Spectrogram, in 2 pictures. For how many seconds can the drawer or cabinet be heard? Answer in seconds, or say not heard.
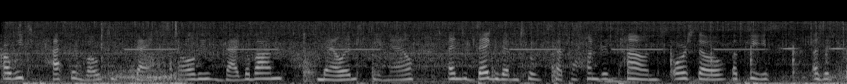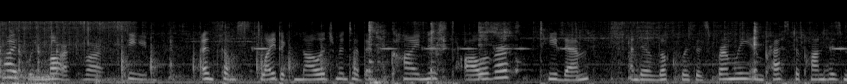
4 s.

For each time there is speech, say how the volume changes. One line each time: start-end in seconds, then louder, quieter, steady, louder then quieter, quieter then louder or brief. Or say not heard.
0.0-16.9 steady.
